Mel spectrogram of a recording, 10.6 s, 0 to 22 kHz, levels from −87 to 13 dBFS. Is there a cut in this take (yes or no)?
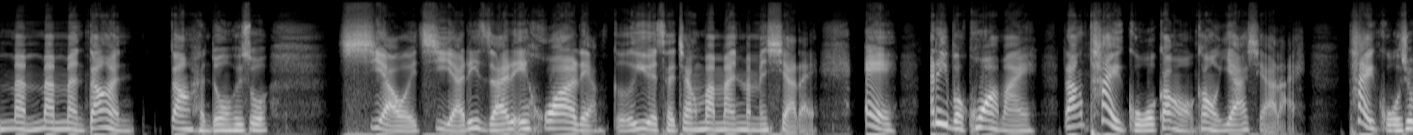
no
